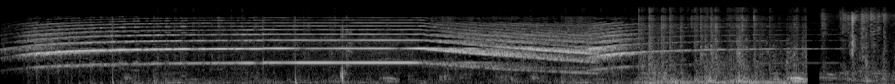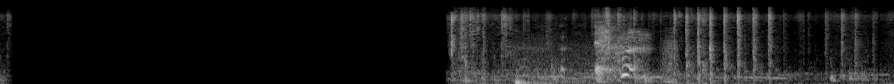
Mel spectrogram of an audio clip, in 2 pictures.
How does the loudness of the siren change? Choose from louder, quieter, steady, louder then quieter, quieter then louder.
quieter.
